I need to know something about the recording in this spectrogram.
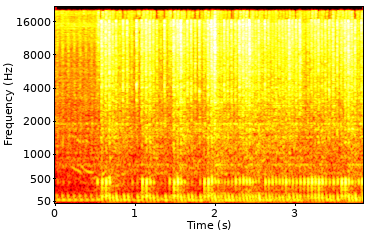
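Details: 2003 Honda Rincon 650 4x4, sat over 6 years, after carburetor cleaning and oil change, jumper-started with choke on: single cylinder picks up and chugs at steady, slightly uneven idle; runs normally.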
